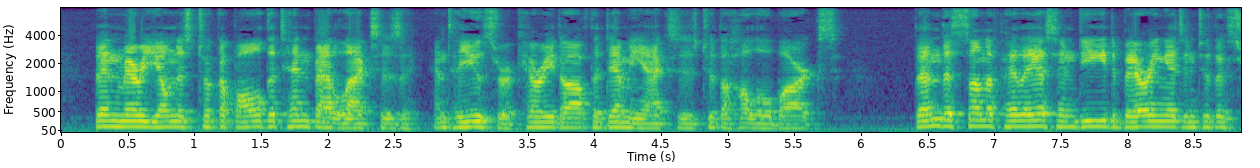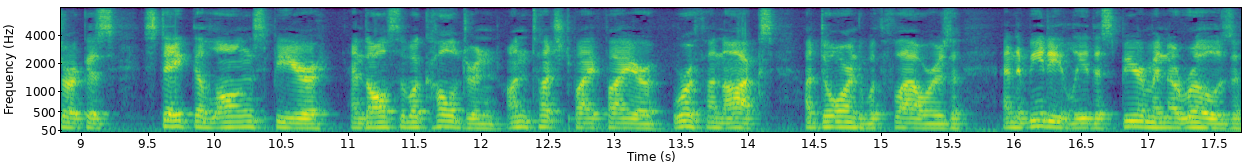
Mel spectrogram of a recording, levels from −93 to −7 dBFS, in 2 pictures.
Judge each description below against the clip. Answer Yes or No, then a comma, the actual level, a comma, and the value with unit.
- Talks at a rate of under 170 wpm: No, average, 180 wpm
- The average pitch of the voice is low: Yes, low, 125 Hz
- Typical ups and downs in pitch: Yes, average, 3.3 semitones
